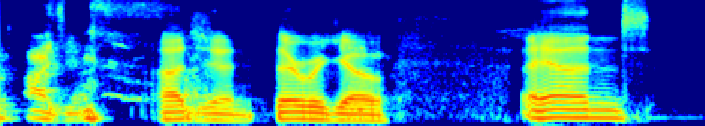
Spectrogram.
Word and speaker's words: Adyen: So, because I've heard a lot of versions from Odien to Adyen to like something like this. But let's stick to Adyen.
